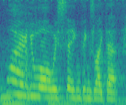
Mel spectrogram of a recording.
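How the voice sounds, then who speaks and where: An actress playing a fragile, frightened mother in a vintage television soap, speaking in a halting, dreamy, theatrical way. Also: on the high side, expressive, close to an everyday voice. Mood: agitated, accusing. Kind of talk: 1960s-70s television soap melodrama. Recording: old TV soundtrack under loud music.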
